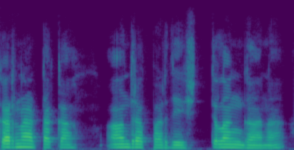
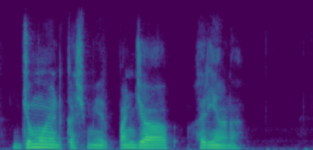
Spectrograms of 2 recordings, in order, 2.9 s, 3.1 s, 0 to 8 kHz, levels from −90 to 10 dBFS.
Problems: none marked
